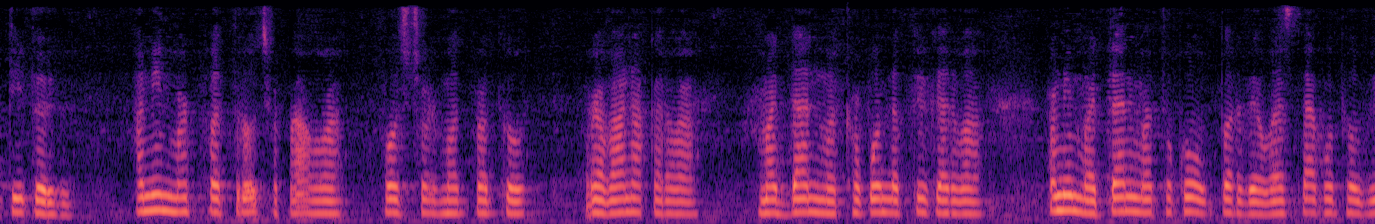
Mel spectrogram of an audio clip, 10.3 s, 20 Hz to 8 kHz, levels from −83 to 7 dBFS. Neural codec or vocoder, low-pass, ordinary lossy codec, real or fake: codec, 16 kHz, 1.1 kbps, Voila-Tokenizer; 7.2 kHz; AAC, 32 kbps; fake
